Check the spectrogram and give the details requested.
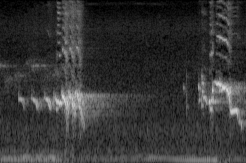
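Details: Lure recording of an actively singing black-naped oriole: a jumbled run of fluty whistles merging into a harsh squawk, a quiet gap, then another squawk with a falling whistled tail; low background hum.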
